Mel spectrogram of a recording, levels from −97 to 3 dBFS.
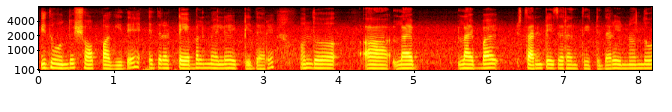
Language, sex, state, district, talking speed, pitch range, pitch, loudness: Kannada, female, Karnataka, Mysore, 125 wpm, 170-185 Hz, 175 Hz, -20 LUFS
